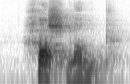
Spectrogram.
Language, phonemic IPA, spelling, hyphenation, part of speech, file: Dutch, /ˈɣɑs.lɑmp/, gaslamp, gas‧lamp, noun, Nl-gaslamp.ogg
- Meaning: gas lamp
